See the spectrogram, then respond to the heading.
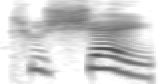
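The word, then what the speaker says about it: touché: Oh, touche. I think that's pronounced touche. Not touch.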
